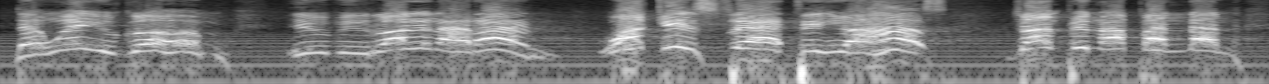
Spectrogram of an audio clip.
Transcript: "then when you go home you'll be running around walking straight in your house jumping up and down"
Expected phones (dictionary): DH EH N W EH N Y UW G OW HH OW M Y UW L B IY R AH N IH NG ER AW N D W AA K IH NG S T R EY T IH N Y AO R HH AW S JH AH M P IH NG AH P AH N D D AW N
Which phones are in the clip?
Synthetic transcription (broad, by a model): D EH N W EH N Y UW G OW HH OW M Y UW W B IY R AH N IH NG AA AW N D W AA K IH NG S T R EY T IH N Y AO HH AW S JH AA M P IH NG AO P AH N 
